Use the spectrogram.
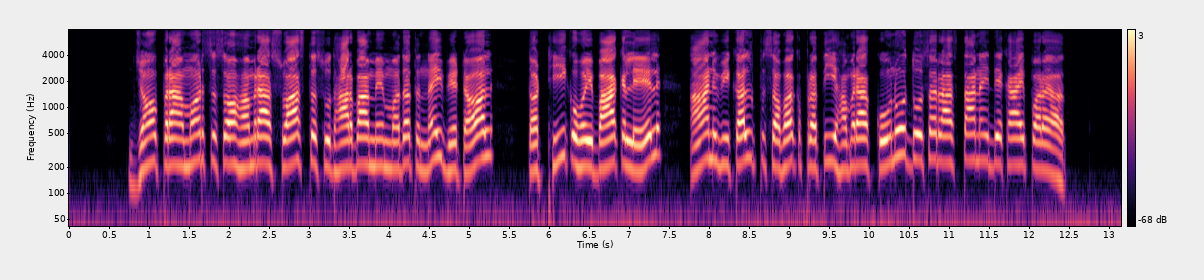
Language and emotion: Maithili, fearful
